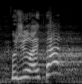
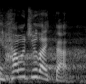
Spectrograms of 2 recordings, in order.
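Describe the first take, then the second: First: "that" lifted into a rising question; "Would you like that" ending up on "that"; stress on that. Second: "you" hit, falling at the end; "How would you like that" leaning on "you"; stress on you. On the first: Speaker to the audience, that stressed. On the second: Speaker to the audience, you stressed. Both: Shown as a demonstration.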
